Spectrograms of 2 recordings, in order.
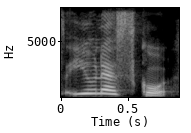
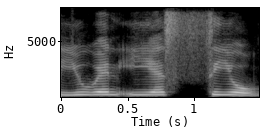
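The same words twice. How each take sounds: First: It is spoken as a single word. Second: Each letter is spoken separately. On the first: The speaker calls it right. "we say it as UNESCO" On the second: The speaker calls it wrong. "we do not say UNESCO"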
